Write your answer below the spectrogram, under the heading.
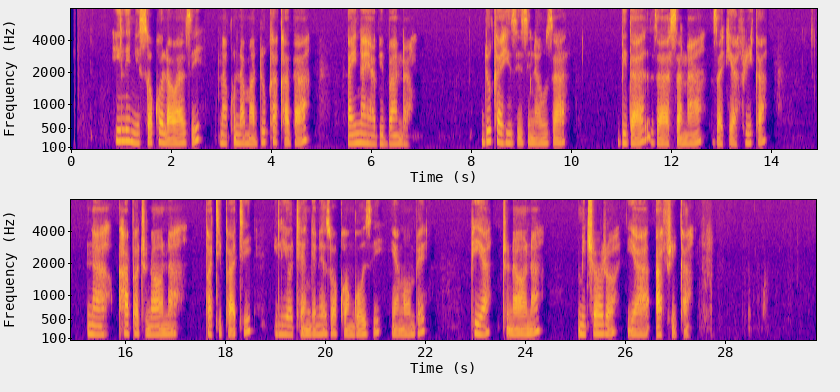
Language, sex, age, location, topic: Swahili, female, 25-35, Nairobi, finance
